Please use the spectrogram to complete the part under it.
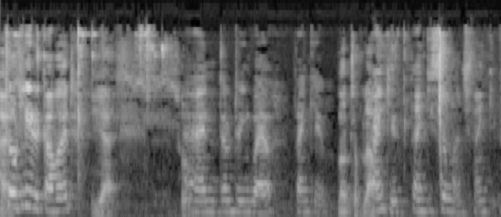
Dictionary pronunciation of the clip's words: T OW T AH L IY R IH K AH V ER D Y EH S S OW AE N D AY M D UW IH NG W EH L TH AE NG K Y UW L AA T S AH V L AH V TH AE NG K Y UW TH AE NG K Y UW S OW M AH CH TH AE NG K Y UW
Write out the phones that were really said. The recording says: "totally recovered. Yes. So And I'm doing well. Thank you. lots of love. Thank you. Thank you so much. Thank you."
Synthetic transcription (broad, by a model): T OW T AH L IY R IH K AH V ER D Y EH S S OW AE N D AY M D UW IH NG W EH L T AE NG K Y UW N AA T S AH P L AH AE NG K Y UW T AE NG K Y UW S OW M AH CH T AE NG K Y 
